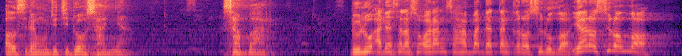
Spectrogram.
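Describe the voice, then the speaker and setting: A man preaching to a live audience, lively and joking, switching between loud emphatic lines and soft asides. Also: high-pitched, a little fast, gravelly. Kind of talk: sermon to an audience. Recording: long hall reverb.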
